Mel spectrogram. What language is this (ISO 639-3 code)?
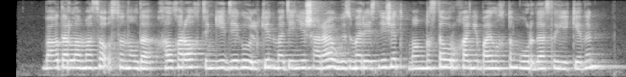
kaz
